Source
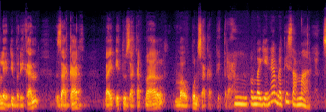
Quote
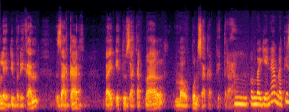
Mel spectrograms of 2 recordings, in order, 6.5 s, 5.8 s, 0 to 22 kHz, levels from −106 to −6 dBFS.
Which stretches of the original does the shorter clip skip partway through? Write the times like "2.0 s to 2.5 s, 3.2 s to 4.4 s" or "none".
none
